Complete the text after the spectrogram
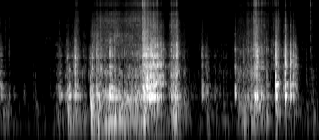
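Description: Dry lasagne sheets slide and clatter into a plastic container.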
